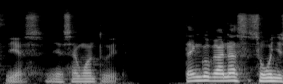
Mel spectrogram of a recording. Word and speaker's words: tengo ganas: Make it a little bit soft, like it's not staying like g, it's sliding.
